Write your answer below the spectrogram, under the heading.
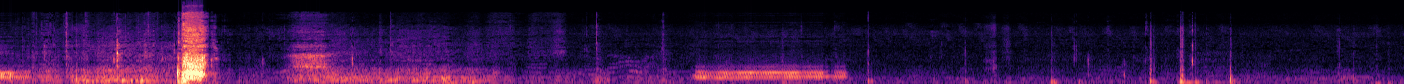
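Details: Angry kitten growling and attacking: a short breathy burst near the start, then a steady harmonic growl lasting about a second and a half, with scattered clicks and bumps in between.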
